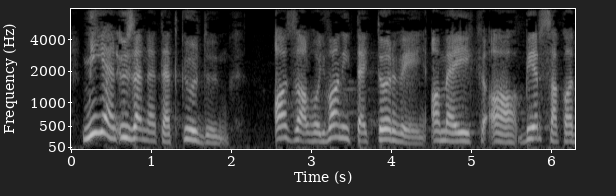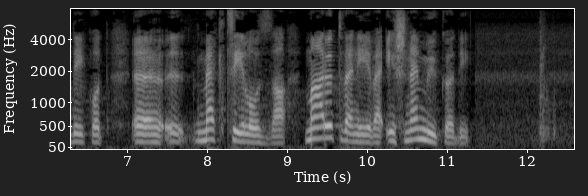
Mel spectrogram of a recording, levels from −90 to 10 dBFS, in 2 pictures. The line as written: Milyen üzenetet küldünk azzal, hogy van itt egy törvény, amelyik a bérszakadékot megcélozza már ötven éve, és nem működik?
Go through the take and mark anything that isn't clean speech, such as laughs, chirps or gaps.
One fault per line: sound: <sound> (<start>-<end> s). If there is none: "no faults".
sound: thud (12.1-12.4 s)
